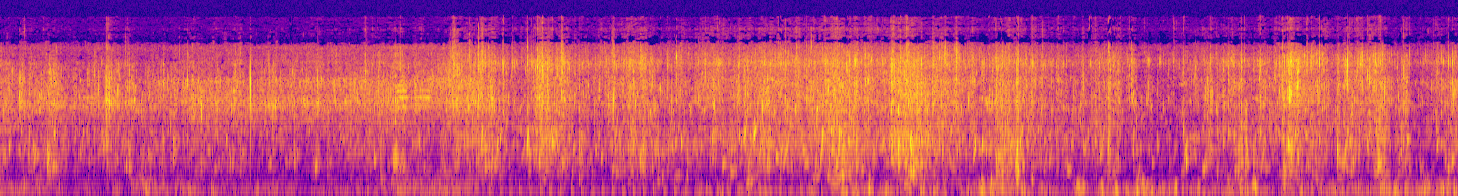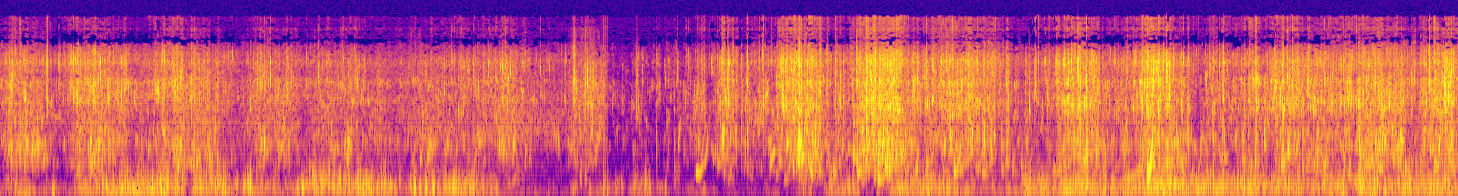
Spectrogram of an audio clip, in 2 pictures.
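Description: River water lapping and splashing against rocks at the bank, an uneven wash of small waves that grows louder about halfway through.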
